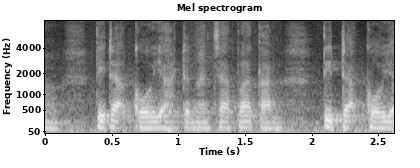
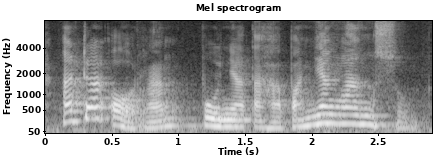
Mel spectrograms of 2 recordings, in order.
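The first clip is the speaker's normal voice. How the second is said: usual speaking voice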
